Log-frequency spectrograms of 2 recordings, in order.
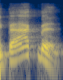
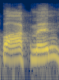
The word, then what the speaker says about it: Randy Bachman: gotten all this and Randy Bachman it's not Bachmann he doesn't correct people because he thinks Bachmann sounds good but I remember someone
